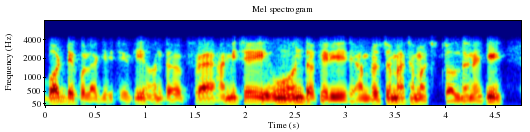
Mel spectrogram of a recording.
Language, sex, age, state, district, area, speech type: Nepali, male, 30-45, West Bengal, Darjeeling, rural, conversation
